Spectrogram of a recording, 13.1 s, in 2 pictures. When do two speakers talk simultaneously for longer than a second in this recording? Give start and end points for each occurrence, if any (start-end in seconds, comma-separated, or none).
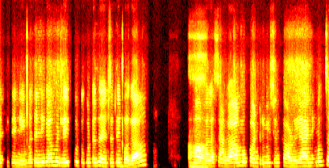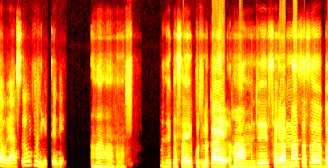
none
